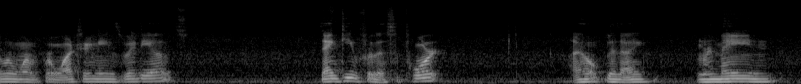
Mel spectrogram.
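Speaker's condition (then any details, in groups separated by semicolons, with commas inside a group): Cerebral palsy; scoliosis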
